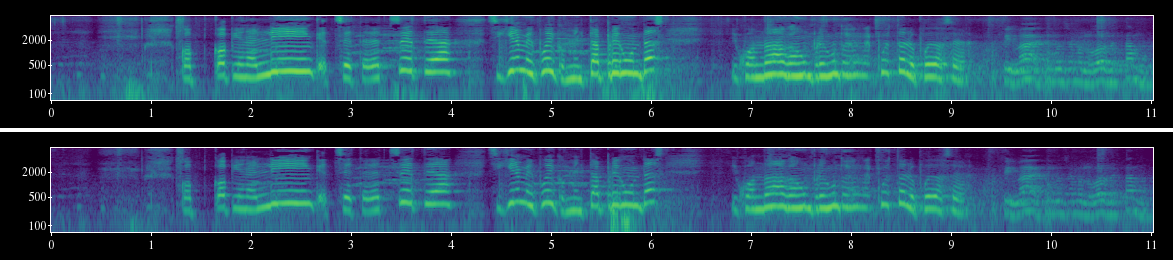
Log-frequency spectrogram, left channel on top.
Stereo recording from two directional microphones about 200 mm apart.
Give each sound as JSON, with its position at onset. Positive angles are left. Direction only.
{"t": 0.9, "sound": "a woman's voice", "side_deg": 0}
{"t": 6.8, "sound": "a woman's voice", "side_deg": -10}
{"t": 9.5, "sound": "speech", "side_deg": 15}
